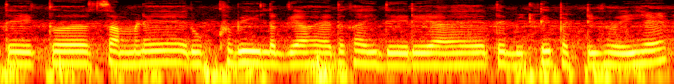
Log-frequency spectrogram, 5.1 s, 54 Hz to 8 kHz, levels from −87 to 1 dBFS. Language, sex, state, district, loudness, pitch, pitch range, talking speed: Punjabi, female, Punjab, Fazilka, -15 LUFS, 180 Hz, 175-190 Hz, 190 wpm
